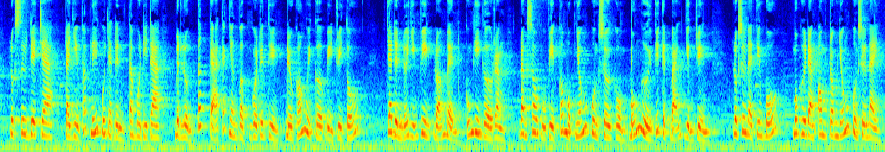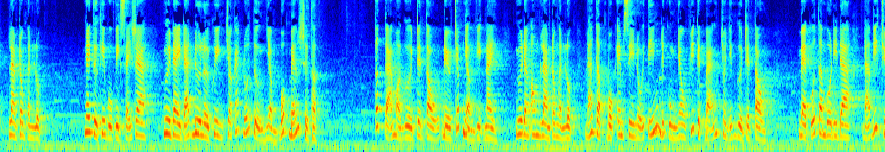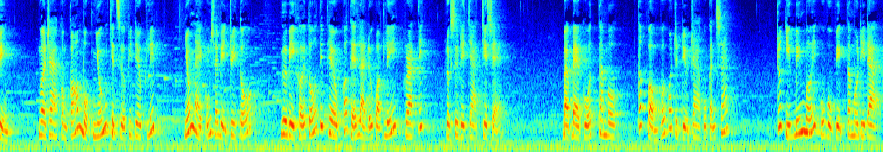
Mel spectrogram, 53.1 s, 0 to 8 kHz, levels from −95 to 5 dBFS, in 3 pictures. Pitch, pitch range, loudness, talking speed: 240 Hz, 210-320 Hz, -21 LUFS, 220 wpm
